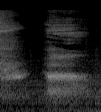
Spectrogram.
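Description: A man's loud, forceful breaths through the mouth: two noisy, hissing breaths, the first fading about half a second in and the second lasting most of a second.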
